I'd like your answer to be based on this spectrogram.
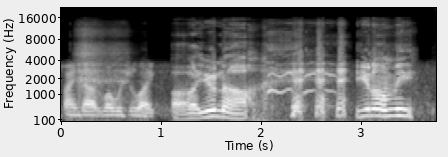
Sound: laughs

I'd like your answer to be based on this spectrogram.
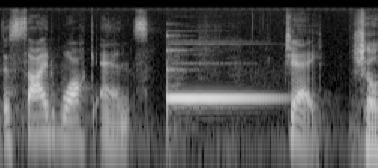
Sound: bell dinging

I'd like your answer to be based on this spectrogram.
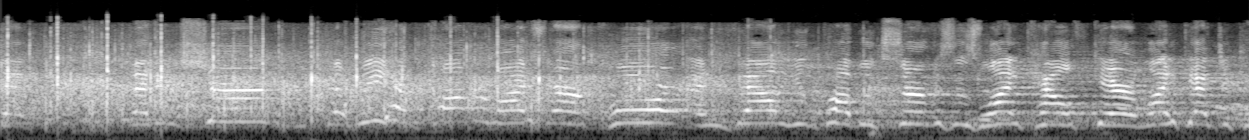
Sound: applause

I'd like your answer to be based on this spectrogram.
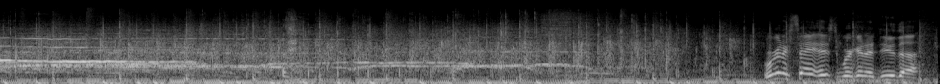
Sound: cheers and applause

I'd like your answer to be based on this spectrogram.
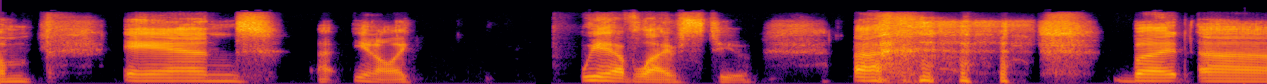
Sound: laughing

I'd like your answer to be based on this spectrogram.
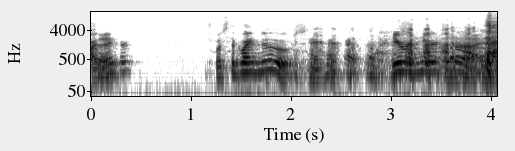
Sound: all laughing

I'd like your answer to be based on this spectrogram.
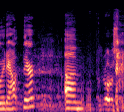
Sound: laughter

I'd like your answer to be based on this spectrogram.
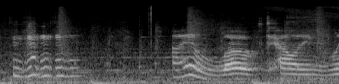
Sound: Tega giggles

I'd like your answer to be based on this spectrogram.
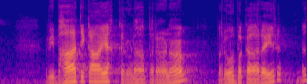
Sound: speaks foreign language

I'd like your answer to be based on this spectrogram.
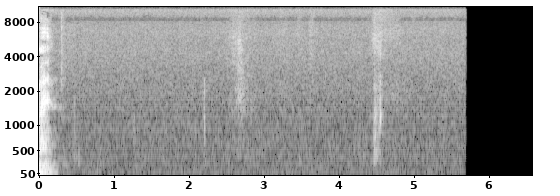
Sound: silence

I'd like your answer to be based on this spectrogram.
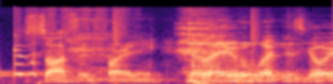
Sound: bell dings

